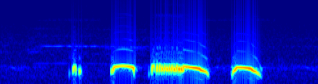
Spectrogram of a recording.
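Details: Decoy spotted dove calling to lure in wild doves, a call also played for voice training. One phrase: a brief soft note, an arched coo, a long husky coo, then a final falling coo.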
